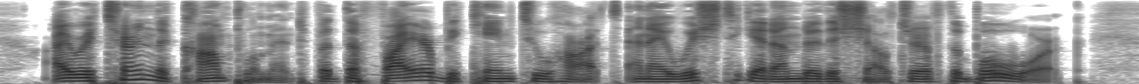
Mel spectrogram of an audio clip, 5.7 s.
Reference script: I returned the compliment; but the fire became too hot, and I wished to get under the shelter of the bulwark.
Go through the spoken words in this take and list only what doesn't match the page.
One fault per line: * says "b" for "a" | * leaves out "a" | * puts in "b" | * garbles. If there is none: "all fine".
all fine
